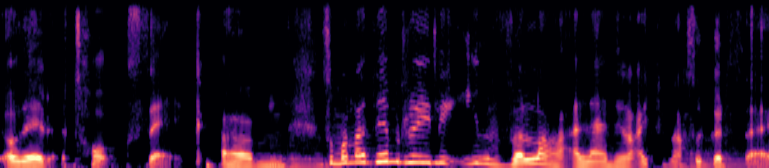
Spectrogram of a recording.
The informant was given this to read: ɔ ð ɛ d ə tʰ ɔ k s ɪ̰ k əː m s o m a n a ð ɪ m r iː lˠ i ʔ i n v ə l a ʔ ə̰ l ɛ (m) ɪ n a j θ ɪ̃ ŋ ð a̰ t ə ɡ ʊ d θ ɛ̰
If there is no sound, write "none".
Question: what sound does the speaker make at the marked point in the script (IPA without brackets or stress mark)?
n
